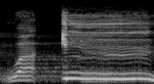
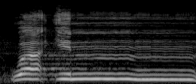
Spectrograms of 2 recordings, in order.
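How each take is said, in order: First: The doubled n is pressed with force. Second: The doubled n flows softly without force. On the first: The speaker calls it wrong. "ditekan nggak boleh" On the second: The speaker calls it right. "nah gitu"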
